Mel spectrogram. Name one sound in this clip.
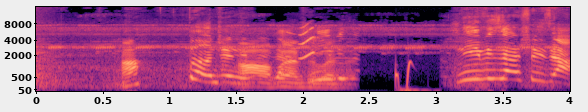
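A young woman talks playfully and close by.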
